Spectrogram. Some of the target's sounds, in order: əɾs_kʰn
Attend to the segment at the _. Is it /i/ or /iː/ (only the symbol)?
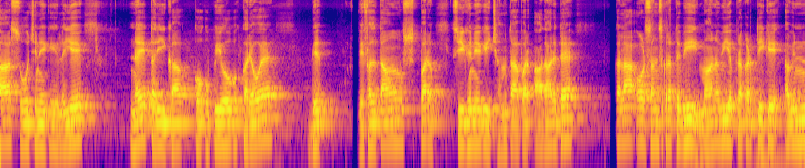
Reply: iː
